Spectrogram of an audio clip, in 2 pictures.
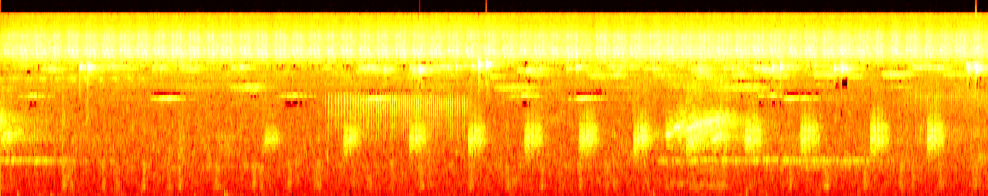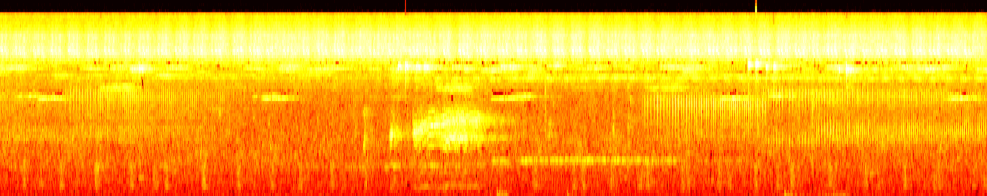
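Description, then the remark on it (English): A dense night rainforest chorus in the Marotandrano Special Reserve, Madagascar: constant shrill insect buzzing with frogs calling in repeated pulsing bursts, plus occasional louder owl and lemur calls rising out of the steady din. No one speaks. “In the still of the night, frogs, owls, and lemurs were anything but quiet as Daniel Grossman recorded their sounds in the Marotandrano Special Reserve.”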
